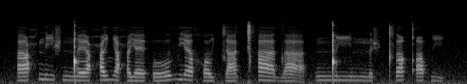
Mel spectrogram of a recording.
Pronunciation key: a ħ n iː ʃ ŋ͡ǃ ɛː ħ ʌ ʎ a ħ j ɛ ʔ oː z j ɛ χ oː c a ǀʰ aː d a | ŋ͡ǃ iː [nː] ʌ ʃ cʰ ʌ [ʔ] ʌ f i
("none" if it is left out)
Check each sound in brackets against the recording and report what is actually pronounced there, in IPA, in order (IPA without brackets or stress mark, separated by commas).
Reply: nː, qʼ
